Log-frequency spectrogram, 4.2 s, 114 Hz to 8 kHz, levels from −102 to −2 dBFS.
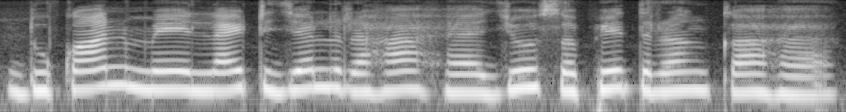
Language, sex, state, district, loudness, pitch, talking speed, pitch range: Hindi, female, Jharkhand, Palamu, -13 LUFS, 260 Hz, 155 wpm, 250-275 Hz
